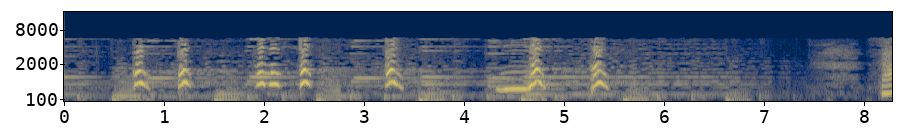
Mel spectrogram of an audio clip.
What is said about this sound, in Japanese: 次のクイズは何でしょう。耳を澄まして聞いててね。 ワンワンワンワンワンワンワン。 もう一度もう一度聞かせてね。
